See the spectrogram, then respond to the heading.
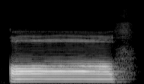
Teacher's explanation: اب قاف کا جو مخرج ہے وہ حلق کے سب سے نچلا حصہ ہے، یعنی حلق کے ہم نے جو حلق کے 3 حصے بنائے تھے، اوپر والا جو منہ کی طرف ہے ایک حصہ، درمیان والا دوسرا حصہ اور نچلے والا جو ہے تیسرا حصہ۔ تو قاف جو ہے یہ حلق کے تیسرے حصے سے ادا ہوتا ہے، یعنی نچلے کی طرف جو پیٹ کی طرف جو حصہ ہے حلق کا، تو قاف جو ہے یہ وہاں سے ادا ہوتا ہے، قاف۔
